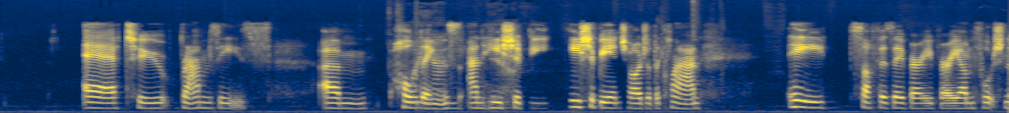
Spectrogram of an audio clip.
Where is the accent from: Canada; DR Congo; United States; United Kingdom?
United Kingdom; England; I'm English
